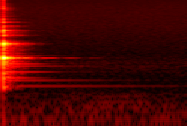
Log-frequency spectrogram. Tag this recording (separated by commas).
Musical instrument, Bowed string instrument, Music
